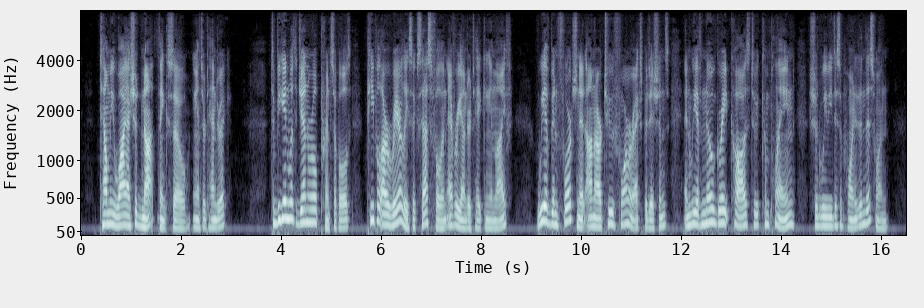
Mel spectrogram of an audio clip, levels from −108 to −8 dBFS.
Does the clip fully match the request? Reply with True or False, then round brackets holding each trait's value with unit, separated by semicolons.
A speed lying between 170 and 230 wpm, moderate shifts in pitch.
False (175 wpm; 6.2 semitones)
